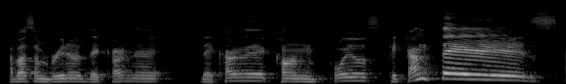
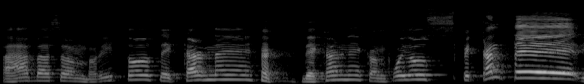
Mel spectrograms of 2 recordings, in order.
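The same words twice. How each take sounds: First: Attempted Spanish accent, last word drawn out. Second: Spanish accent. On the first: Streamer trying a Spanish dish name, in a Spanish accent. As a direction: try a slow-ending Spanish accent. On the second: Streamer mocking his own Spanish attempt, in an exaggerated Spanish accent. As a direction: stretch out a mock Spanish accent to a big finish. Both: Shown as a demonstration. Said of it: "say all that in a Spanish accent".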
